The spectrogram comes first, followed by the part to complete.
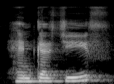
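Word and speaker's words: handkerchief: Silent D, डी इज not pronounce in the following common words: हैंडकरचीफ, sandwich, Wednesday. इन अल्फाज में D pronounce नहीं होता।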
